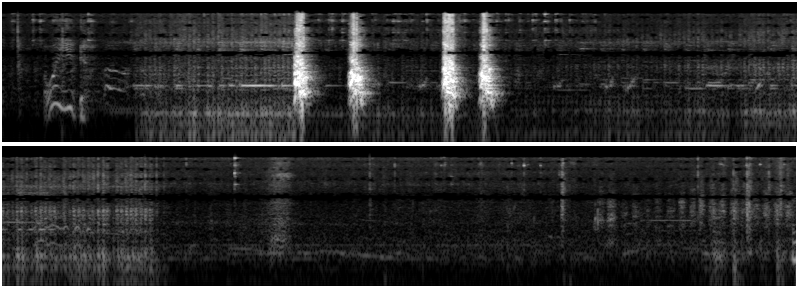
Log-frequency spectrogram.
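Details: Lucy the dog barks at a Pink Pig Bumble Ball. A quick burst of four loud barks rises over the toy's buzzing rattle, followed by quieter toy noise and a person's voice.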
